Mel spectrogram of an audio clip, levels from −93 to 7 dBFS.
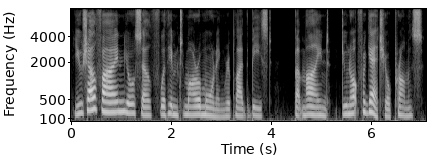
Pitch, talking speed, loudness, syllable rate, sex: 175 Hz, 160 wpm, -20 LUFS, 4.1 syllables/s, female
